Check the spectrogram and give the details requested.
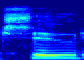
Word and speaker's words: Süd: And in Hamburg, South America, or Hamburg Süd, S-U, glottal stop D.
